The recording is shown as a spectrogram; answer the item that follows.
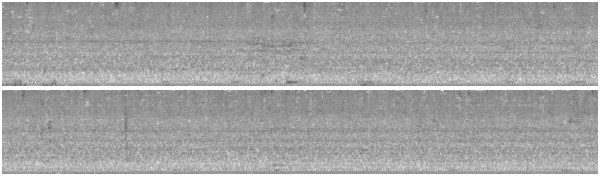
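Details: Steady low mechanical hum with faint trickling water and scattered soft knocks, no animal voice heard.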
